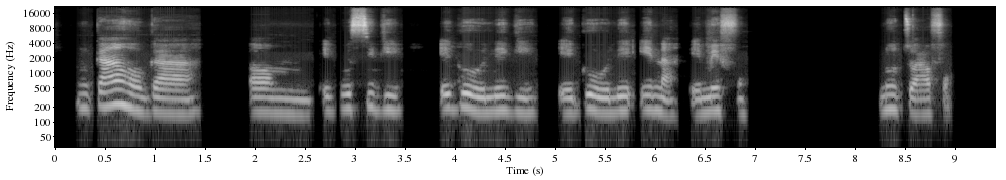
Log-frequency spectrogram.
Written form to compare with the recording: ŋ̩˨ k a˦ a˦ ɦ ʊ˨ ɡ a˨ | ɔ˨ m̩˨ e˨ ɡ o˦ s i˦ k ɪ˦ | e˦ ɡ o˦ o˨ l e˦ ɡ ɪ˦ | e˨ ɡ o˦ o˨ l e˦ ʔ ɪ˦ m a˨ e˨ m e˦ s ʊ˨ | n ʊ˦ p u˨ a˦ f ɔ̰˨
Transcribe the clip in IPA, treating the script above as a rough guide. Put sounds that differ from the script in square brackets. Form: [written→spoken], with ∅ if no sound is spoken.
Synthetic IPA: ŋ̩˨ k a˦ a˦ ɦ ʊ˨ ɡ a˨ | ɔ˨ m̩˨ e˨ ɡ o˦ s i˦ [k→ɡ] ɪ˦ | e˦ ɡ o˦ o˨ l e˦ ɡ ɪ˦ | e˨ ɡ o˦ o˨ l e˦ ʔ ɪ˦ [m→n] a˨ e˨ m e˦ [s→f] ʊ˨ | n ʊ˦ [p→t] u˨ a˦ f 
